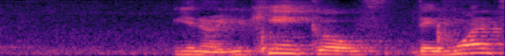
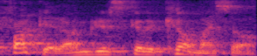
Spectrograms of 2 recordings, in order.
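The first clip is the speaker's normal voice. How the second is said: usual speaking voice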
